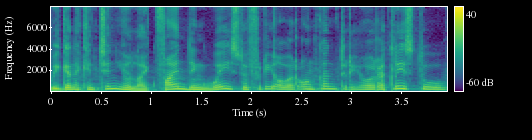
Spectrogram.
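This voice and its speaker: Speaking with an Arabic accent, a man has a high pitch and a dark, mellow tone. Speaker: humanitarian worker from Gaza. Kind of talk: interview conversation.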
